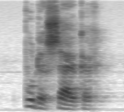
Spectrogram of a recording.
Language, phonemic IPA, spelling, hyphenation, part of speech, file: Dutch, /ˈpu.dərˌsœy̯.kər/, poedersuiker, poe‧der‧sui‧ker, noun, Nl-poedersuiker.ogg
- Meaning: powdered sugar, icing sugar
